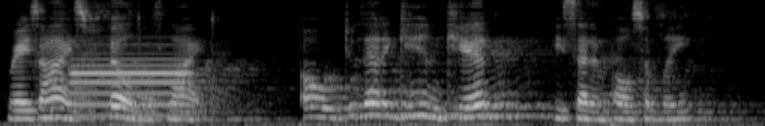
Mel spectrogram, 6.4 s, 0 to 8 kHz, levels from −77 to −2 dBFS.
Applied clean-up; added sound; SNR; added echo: none; Wind instrument, woodwind instrument; 2 dB; reverberation time 1.9 s.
